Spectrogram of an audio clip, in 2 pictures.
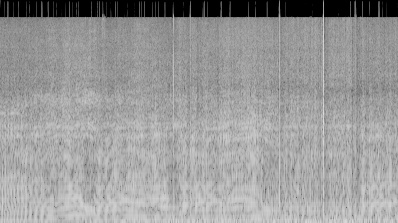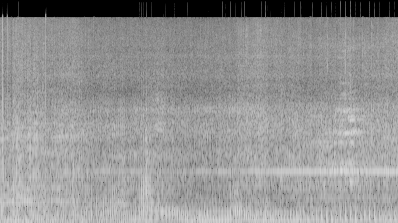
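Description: KTM RC sport bike's single-cylinder engine pulling away and accelerating through the gears, its pitch rising and dropping back at each upshift several times. For the last few seconds it runs lower and steadier as the bike slows.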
